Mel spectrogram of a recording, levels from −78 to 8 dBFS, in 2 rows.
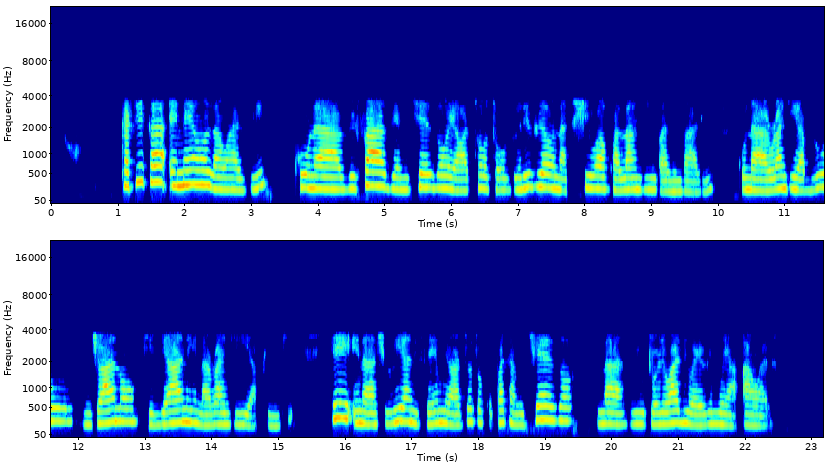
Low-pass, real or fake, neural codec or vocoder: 3.6 kHz; fake; codec, 16 kHz, 4.8 kbps, FACodec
